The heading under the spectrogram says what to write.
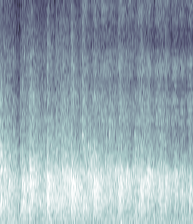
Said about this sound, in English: Clap for Jesus now.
